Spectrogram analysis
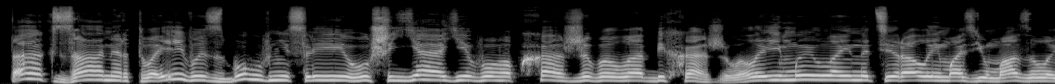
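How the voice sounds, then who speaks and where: A man voicing a frail, gentle old Cossack mother who rambles in folksy rural speech in a dramatized audiobook. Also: high-pitched, no echo, studio quality, voice pushed up. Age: older.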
